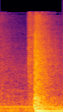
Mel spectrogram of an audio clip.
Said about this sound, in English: And so, I want to close the door while you're just standing there anyway.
